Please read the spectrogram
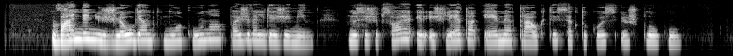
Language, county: Lithuanian, Vilnius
